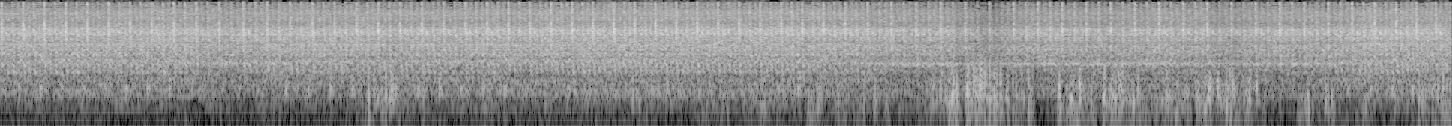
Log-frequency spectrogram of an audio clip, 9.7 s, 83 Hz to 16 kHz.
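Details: Honda 4D engine at idle: fast steady sharp metallic ticking knock throughout; knock inside the engine, cause unknown.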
